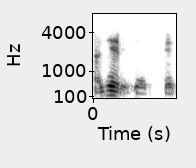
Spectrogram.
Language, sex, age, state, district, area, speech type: Tamil, male, 18-30, Tamil Nadu, Pudukkottai, rural, conversation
